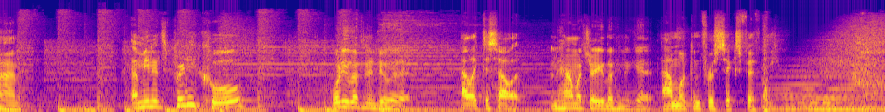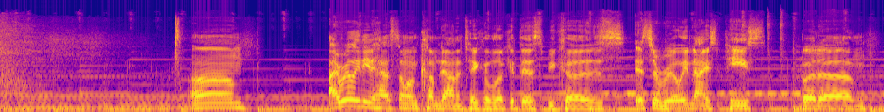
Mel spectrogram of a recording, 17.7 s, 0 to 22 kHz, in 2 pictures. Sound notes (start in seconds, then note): 8.5 sighs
